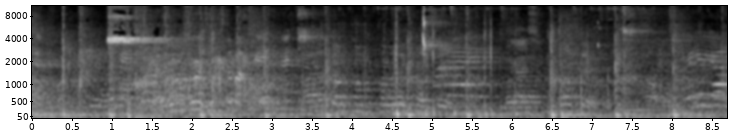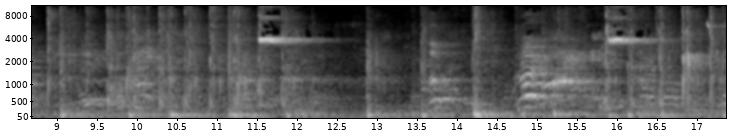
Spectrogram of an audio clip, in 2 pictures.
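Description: Sneakers squeak on a wooden gym floor.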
